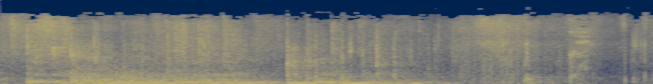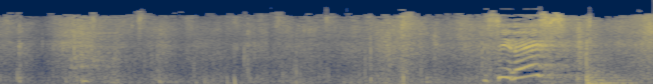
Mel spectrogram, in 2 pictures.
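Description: A low, steady rumble for about the first four seconds, fading into faint scattered knocks and thuds.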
